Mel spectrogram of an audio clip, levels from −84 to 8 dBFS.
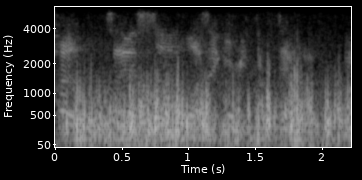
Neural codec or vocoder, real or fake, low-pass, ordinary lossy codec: none; real; 5.4 kHz; Opus, 16 kbps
